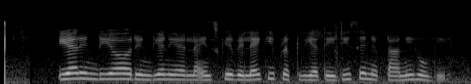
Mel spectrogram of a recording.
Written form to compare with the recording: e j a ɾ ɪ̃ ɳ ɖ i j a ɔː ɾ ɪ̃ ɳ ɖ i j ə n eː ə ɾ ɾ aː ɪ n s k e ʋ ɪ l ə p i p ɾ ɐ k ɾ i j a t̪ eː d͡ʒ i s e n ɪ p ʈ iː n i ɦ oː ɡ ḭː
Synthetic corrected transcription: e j ə ɾ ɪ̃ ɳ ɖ i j a ɔː ɾ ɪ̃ ɳ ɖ i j ə n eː ə ɾ l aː ɪ n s k e ʋ ɪ l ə k i p ɾ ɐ k ɾ i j a t̪ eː d͡ʒ i s e n ɪ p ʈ aː n i ɦ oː ɡ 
